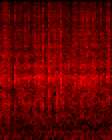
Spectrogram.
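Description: Dry mung beans, tiny green beans in a bottle, are shaken from side to side, producing a continuous dry, hissing rattle. The sound is bright and concentrated in the high frequencies, with almost nothing in the low end.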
